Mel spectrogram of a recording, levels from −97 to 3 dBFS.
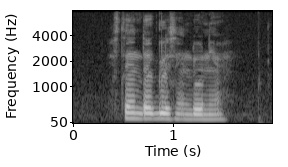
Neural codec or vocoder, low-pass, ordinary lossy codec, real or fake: none; none; none; real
